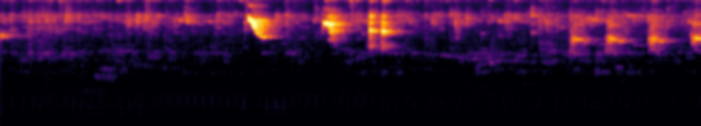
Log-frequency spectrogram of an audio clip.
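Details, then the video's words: Long-tailed shrike, an adult breeding bird, delivering a mimicry-filled song: quiet scratchy notes, then loud harsh downslurred squawks, ending in a quick series of short, similar notes about four per second, with a faint low hum. "burung pentet indukan super full isian"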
